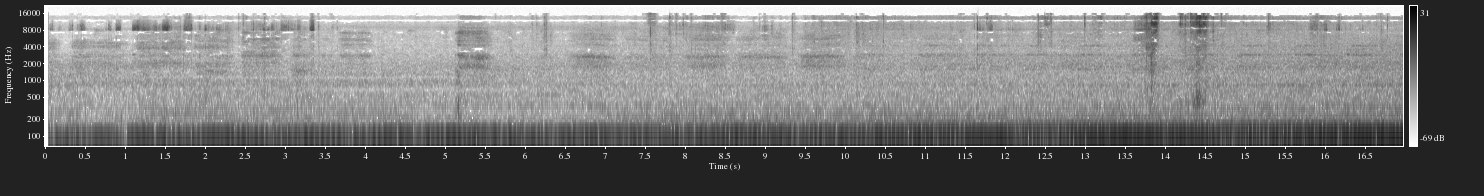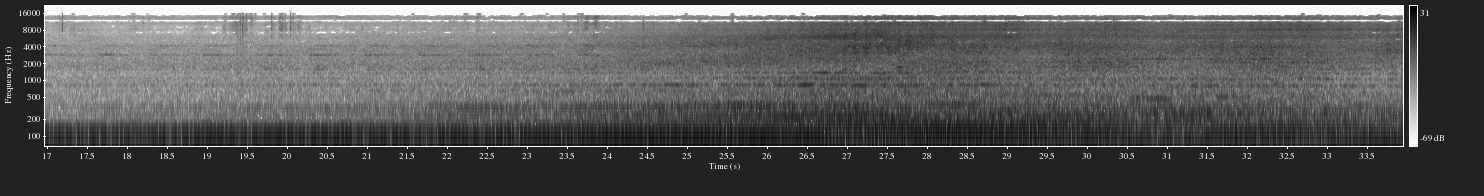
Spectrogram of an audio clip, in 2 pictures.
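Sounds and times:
diesel locomotive rumbling: 0:00.0 - 0:33.9.

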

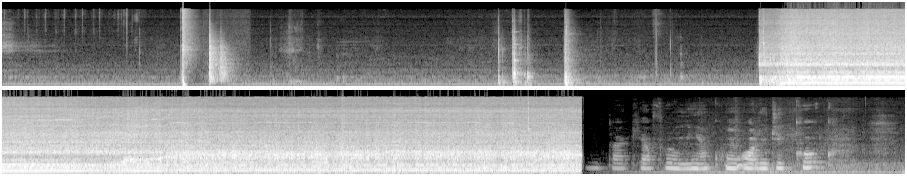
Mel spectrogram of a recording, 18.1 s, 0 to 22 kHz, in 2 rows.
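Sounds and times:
blender motor running: 0:07.6 - 0:14.9.

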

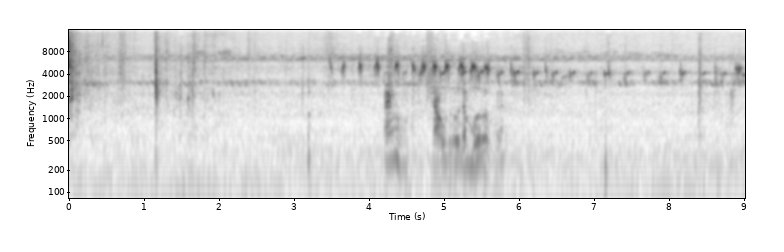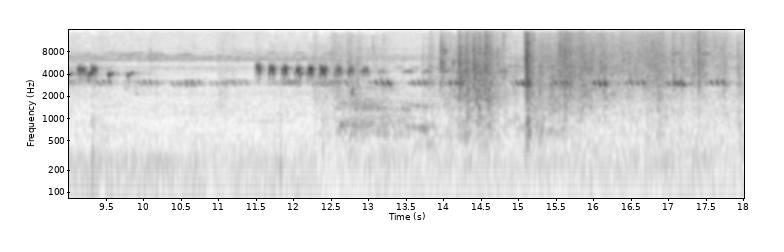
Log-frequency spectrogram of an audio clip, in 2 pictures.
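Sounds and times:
rustling in brush and leaves: 0:00.0 - 0:06.4, 0:12.4 - 0:18.0
crickets chirping: 0:00.0 - 0:18.0.

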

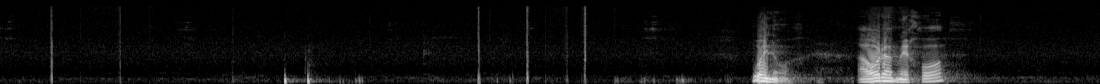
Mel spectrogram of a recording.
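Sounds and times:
sharp microphone clicks: 0:02.3 - 0:03.8, 0:04.7 - 0:07.0
microphone handling thumps: 0:02.8 - 0:03.7, 0:06.2 - 0:07.0.

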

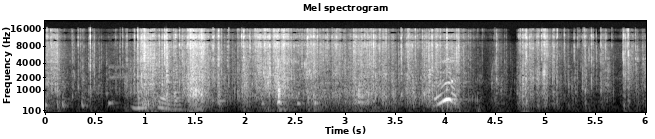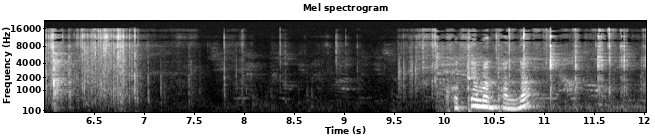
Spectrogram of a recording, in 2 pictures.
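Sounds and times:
parchment paper crinkling: 0:00.0 - 0:12.0
person exclaiming: 0:03.9 - 0:04.2.

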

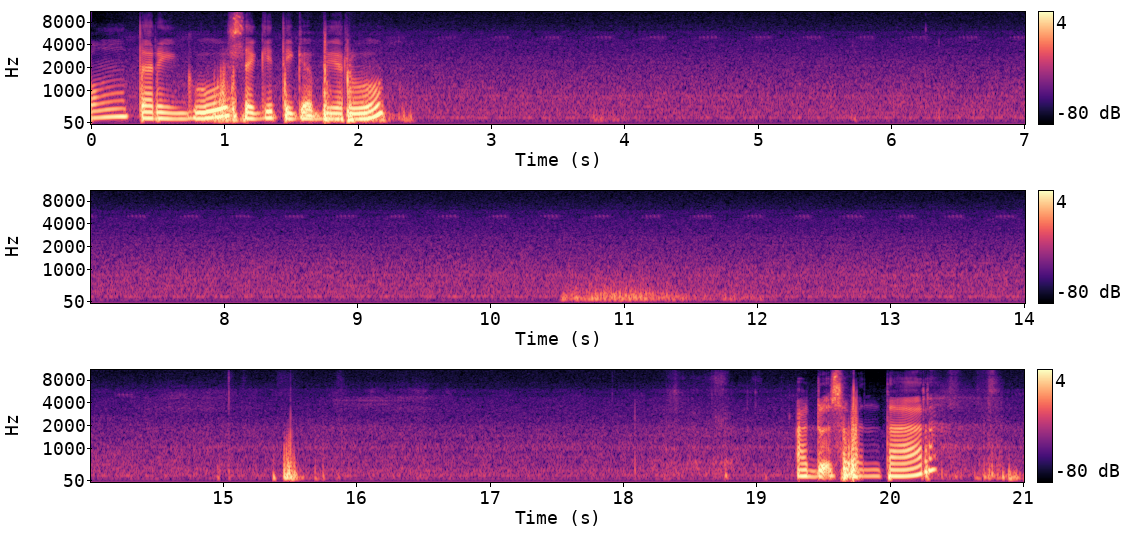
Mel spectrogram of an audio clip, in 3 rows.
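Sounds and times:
cricket chirping: 0:02.2 - 0:18.3.

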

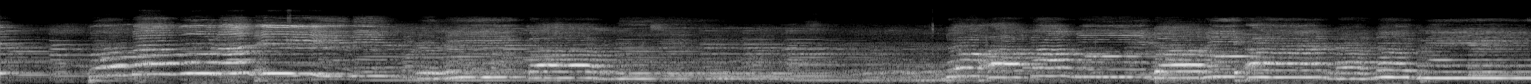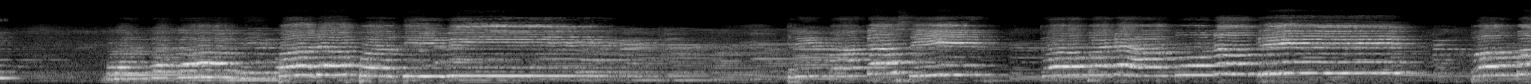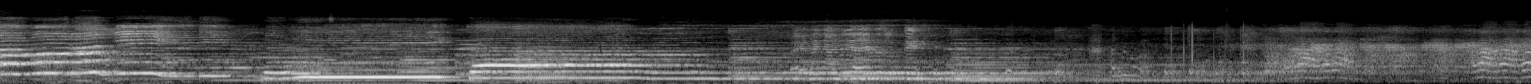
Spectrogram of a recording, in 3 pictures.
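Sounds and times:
girl singing into microphone: 0:00.0 - 0:22.1, 0:23.1 - 0:41.0.

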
